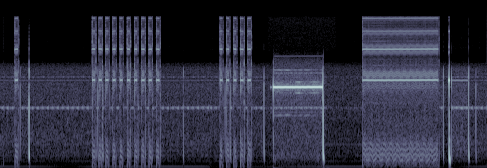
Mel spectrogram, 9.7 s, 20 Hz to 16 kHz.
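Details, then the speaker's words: Early-1979 Gainesville, GA step tandem mapping, Flowery Branch test code 105: switch clicks and beep bursts, then a clean steady tone and an answering tone; a 105 test working normally. "105 is a 105 test working this time"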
